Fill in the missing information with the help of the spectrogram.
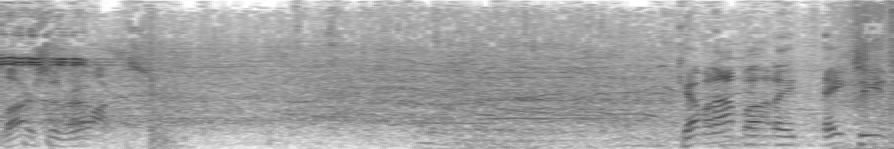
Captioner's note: whistle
